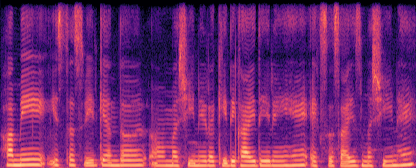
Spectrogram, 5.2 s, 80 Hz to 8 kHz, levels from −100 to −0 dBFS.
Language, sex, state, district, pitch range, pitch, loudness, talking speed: Hindi, female, Madhya Pradesh, Bhopal, 210-235 Hz, 215 Hz, -19 LUFS, 160 wpm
